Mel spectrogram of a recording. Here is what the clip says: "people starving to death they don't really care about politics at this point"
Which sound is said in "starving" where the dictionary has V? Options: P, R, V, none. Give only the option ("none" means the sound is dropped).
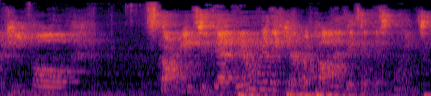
none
